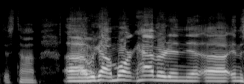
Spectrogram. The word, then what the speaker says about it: Mark Havard: said it right this time uh we got Mark Havard in the uh in the studio here from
